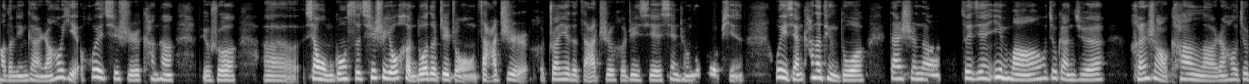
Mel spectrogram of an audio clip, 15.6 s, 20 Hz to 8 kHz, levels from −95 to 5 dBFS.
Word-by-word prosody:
好 - - 0
的 155 - -4
灵 155 +1 -1
感。 165 -4 -3
然 155 +1 0
后 255 - +1
也 230 -7 0
会 275 -3 +2
其 220 -1 -3
实 175 -4 -1
看 195 +3 -8
看， 180 -3 +1 0.3
比 - - -9
如 - - -2
说， 170 0 0 0.3
呃， 160 -1 -5
像 220 -2 +5
我 195 - +7
们 170 - 0
公 205 +4 +3
司 220 0 0
其 235 +5 +1
实 250 0 +2
有 220 -1 +7
很 - - +2
多 195 +2 +5
的 200 - +3
这 190 - +5
种 170 - -2
杂 185 -2 0
志 180 +1 -2
和 - - -14
专 200 -1 0
业 200 - 0
的 175 - 0
杂 150 - -2
志 180 -1 -3
和 170 -1 -6
这 175 0 -2
些 165 0 -2
现 185 +2 -3
成 165 -3 -2
的 170 - -4
作 180 -2 +1
品， - - -6 0.4
我 270 - +5
以 245 - +6
前 190 -2 +2
看 255 +6 -2
得 250 - +7
挺 225 -9 0
多。 170 +1 +2 0.3
但 220 -1 0
是 210 0 -4
呢， 200 -2 -1 0.4
最 235 -1 0
近 225 +2 -1
一 275 -1 +6
忙 195 0 +3
就 240 - -1
感 195 -6 -1
觉 185 +2 -2 0.3
很 210 +2 +1
少 235 -2 0
看 200 -3 -1
了。 160 -3 -2
然 160 +2 -4
后 185 0 -5
就 195 +1 -5
190 Hz, 265 characters per minute, -19 LUFS, 170-215 Hz, 0.4 s, 我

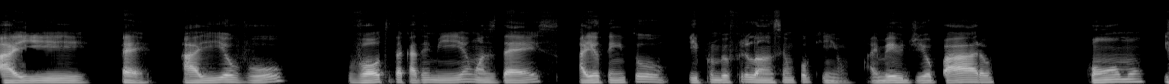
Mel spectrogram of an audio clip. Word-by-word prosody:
Aí 90 +1 +3 0.3
é. 90 -2 +2 0.3
Aí 95 +1 +2
eu 105 0 +2
vou, 100 - -3 0.6
volto 100 +2 +3
da 105 - +1
academia 105 +3 -2
umas 100 -4 -3
10h, 100 +6 0 0.2
aí 95 0 +3
eu 100 - +3
tento 105 +3 -3 0.2
ir 100 -1 -2
para 95 +4 -10
o - - -1
meu 105 0 +1
freelancer 100 -1 -1
um 100 - -4
pouquinho. 90 -8 -8
Aí 80 - -8
meio 95 +3 +2
dia 90 0 -5
eu 95 - +1
paro, 105 +3 +5 0.9
como, 115 +5 +1 0.2
e - - -6
100 Hz, 140 wpm, -25 LUFS, 95-105 Hz, 0.9 s, paro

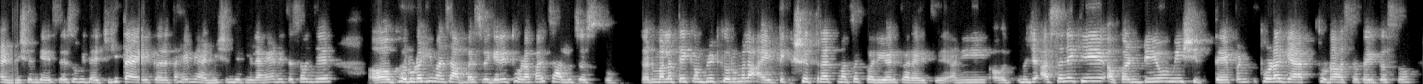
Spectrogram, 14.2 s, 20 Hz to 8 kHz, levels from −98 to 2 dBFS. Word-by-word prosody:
Admission 225 0 -1
घ्यायचंय. 235 +1 -3
So 265 0 -6
मी 260 - -6
त्याचीही 235 +3 -4
तयारी 240 -3 +5
करत 225 -1 -2
आहे. 245 +1 -3
मी 260 - -6
ॲडमिशन 225 +2 -3
घेतलेली 230 -2 -4
आहे. 225 +2 0
आणि 260 0 -5
तसं 250 +3 -4
म्हणजे 285 +1 -2 0.4
अ, 250 - +5
घरूनही 300 +2 +3
माझा 285 -2 +2
अभ्यास 245 0 -1
वगैरे 250 +1 +2
थोडाफार 260 +2 0
चालूच 260 -5 -1
असतो. 235 - -8 0.2
तर - - -1
मला 255 +2 +3
ते 295 - +4
कंप्लीट 290 0 -2
करून 285 0 +1
मला 310 0 +3
आय-टी 230 0 +1
क्षेत्रात 275 -2 +2
माझं 255 +1 -2
करियर 235 -2 +2
करायचंय 210 -2 -2
आणि 230 +1 -5
अ, - - -3 0.2
म्हणजे 250 +3 0
असं 305 - -1
नाही 325 +1 +2
की 330 0 +6 0.2
कंटिन्यू 285 +4 +1
मी 305 0 -1
शिकतेय 245 -5 +2
पण 265 0 -4
थोडा 295 0 +5
गॅप, 245 -2 +5
थोडा 250 -2 0
असं, 240 +1 -4
काही 240 -1 -2
तसं 240 +1 -6
250 Hz, 210 wpm, -16 LUFS, 235-285 Hz, 0.4 s, की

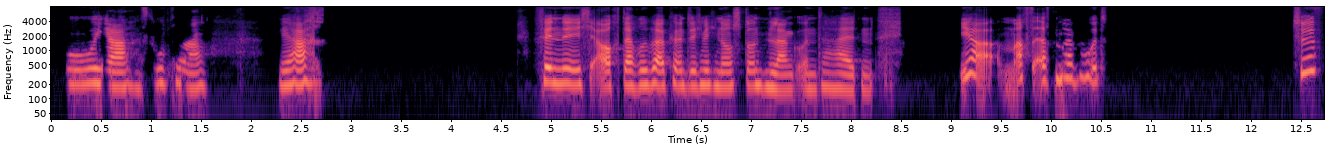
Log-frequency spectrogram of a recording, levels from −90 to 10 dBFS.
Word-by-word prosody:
Oh 200 +1 -1
ja, 180 -3 +3
super. 190 -2 -5 0.7
Ja. 195 +3 +4 2.3
Finde 215 -2 +5
ich 200 -1 0
auch, 180 - +3
darüber 195 0 +3
könnte 185 -1 -2
ich 185 - -4
mich 195 0 -1
noch 180 0 -1
stundenlang 175 -5 -1
unterhalten. 160 -2 -4 0.9
Ja, - - +3
mach's - - -1
erst 235 - -1
mal 260 +1 +1
gut. 275 -5 -4 1.9
Tschüss. 340 +2 +2
190 Hz, 95 wpm, -22 LUFS, 180-210 Hz, 2.3 s, Finde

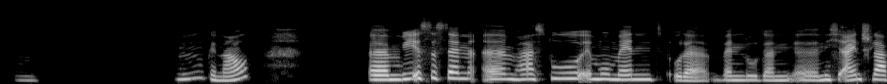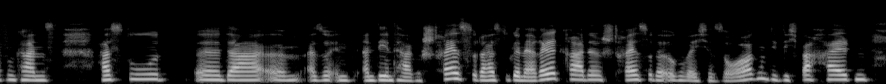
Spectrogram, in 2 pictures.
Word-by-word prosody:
Mhm. 190 -2 -17 1.4
Mhm, 255 +6 -4
genau. 210 - +1 1.2
Ähm, 215 0 +7
wie 245 - +4
ist 275 +1 +2
es 280 -3 0
denn, 275 -2 +5
ähm, 245 -2 +2
hast 235 +1 0
du 270 0 +2
im 245 - +2
Moment 225 -2 +2
oder 175 - +1
wenn 195 -1 -2
du 195 0 -1
dann, 195 +1 -1
äh, 190 -4 -1
nicht 210 0 +1
einschlafen 215 0 +3
kannst, 195 -2 -1 0.4
hast 210 +1 -2
du, 240 0 -3 0.3
äh, 210 -1 -1
da, 200 -1 0
ähm, 195 +1 -6
also, 190 +1 -4
in 190 -2 -6
an 185 +1 -3
den 195 0 +2
Tagen 175 -3 -4
Stress 245 +4 -1
oder 195 -2 -1
hast 195 -1 -2
du 195 - -15
generell 195 +6 +2
grade 215 -3 -2
Stress 210 +2 -2
oder 200 -4 -3
irgendwelche 170 -3 -6
Sorgen, 230 - -3
die 215 -3 -6
dich 195 0 -9
wachhalten? 220 0 -1
210 Hz, 150 wpm, -20 LUFS, 195-235 Hz, 1.4 s, Ähm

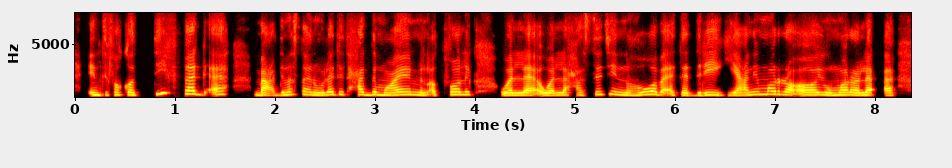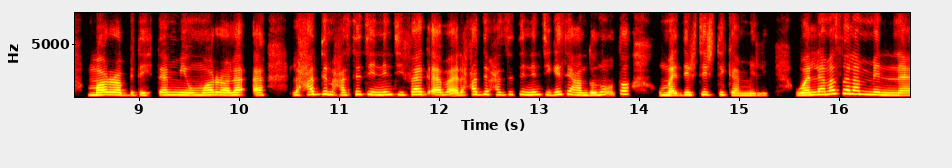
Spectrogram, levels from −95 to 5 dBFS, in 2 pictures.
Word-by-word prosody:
أنتِ 225 +1 +1
فقدتيه 235 - -1 0.2
فجأة 300 -2 +2 0.3
بعد 215 -1 +1
مثلًا، 255 0 -2
ولادة 250 +4 +1
حد 255 -1 -2
معيّن 240 +2 +2
من 230 -3 -1
أطفالِك، 265 0 0 0.3
والّا 220 -1 +3
والّا 220 +1 +3
حسيتِ 225 +7 -7
إن 245 -6 -1
هو 250 +7 +2
بقى 240 -4 0
تدريجي، 215 +1 -2
يعني 230 +5 -1
مرّة 285 -2 +1
آه، 235 0 +3
ومرّة 225 +1 +2
لأ، 230 +1 +3 0.5
مرّة 230 +1 +5
بتهتمي 225 +2 -2
ومرّة 225 +1 +2
لأ، 230 +2 +3 0.5
لحد 270 +5 -2
ما 270 -3 +1
حسيتِ 245 +5 -4
إن 245 -3 +2
أنتِ 260 0 -1
فجأة 250 0 +2
بقى 235 -3 +2
لحد 245 +3 -3
ما 275 - -4
حسيتِ 250 +1 -9
إن 240 -3 0
أنتِ 260 0 -3
جيتِ 260 +5 -2
عند 225 -4 +1
نقطة 260 +6 0 0.3
وما 215 0 +5
قدِرتيش 230 +4 -2
تكمّلي؟ 195 -6 -4 0.3
والّا 225 +5 +3
مثلًا 335 +2 +2
من 250 -7 -1
235 Hz, 170 wpm, -18 LUFS, 220-265 Hz, 0.5 s, مرّة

